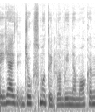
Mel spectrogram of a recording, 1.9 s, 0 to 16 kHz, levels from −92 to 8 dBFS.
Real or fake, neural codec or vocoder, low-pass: real; none; 14.4 kHz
